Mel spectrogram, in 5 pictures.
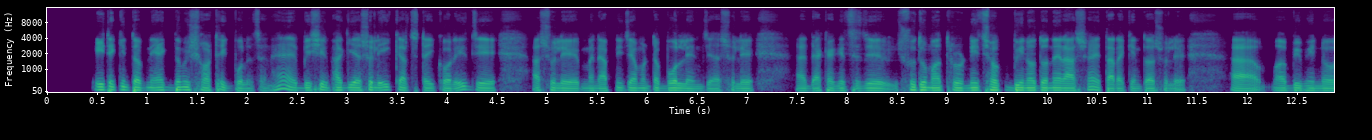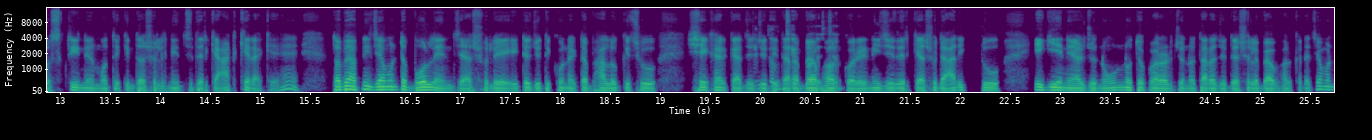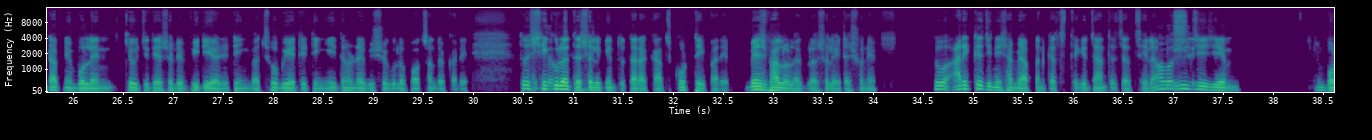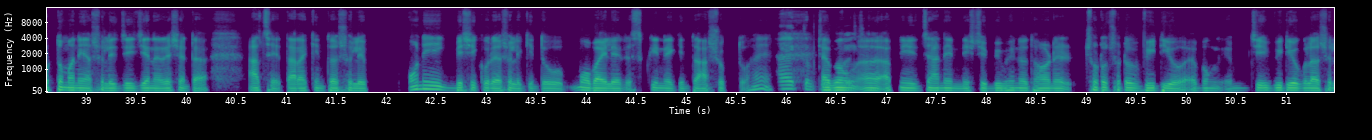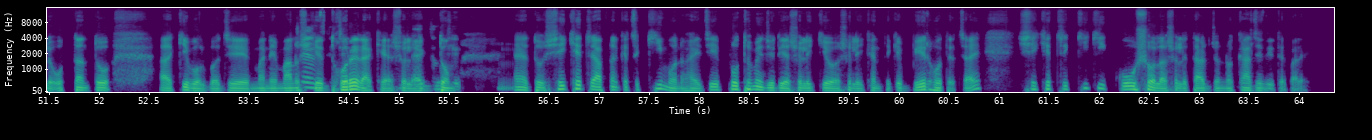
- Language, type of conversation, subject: Bengali, podcast, স্ক্রিন টাইম কমাতে আপনি কী করেন?
- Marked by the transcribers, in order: horn; swallow; in English: "সেন্সেটিভ"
